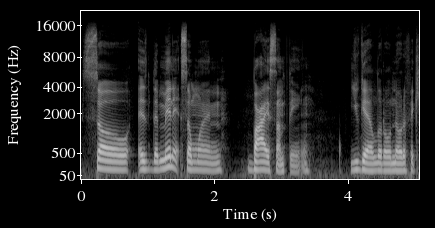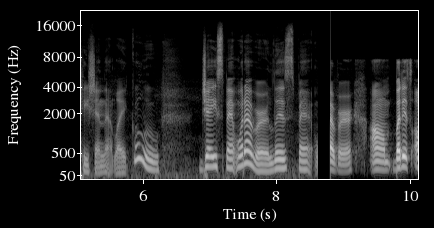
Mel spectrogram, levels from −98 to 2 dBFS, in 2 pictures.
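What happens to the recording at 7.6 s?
Nothing goes wrong at 7.6 s; the speech carries on intact through that moment, with no dropout, click or distortion to be heard.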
